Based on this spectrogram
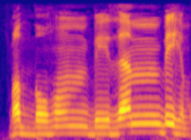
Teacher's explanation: هنا الميم تخفى عند الباء إخفاء شفهيا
